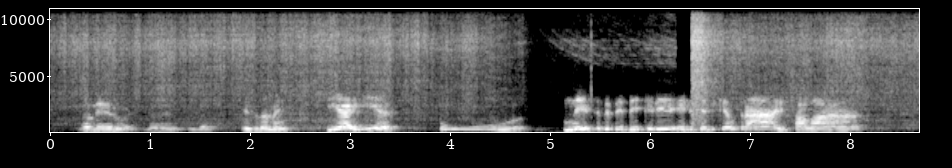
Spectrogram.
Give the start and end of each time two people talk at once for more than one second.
none

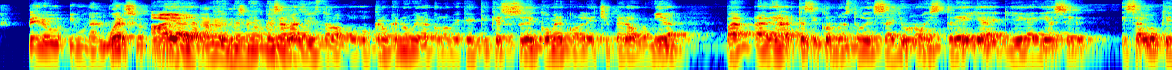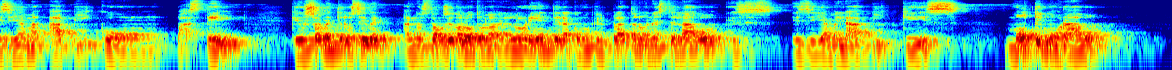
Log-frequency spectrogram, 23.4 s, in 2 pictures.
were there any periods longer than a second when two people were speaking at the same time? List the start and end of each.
1.5-3.0

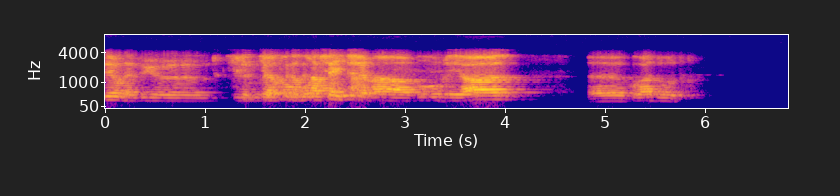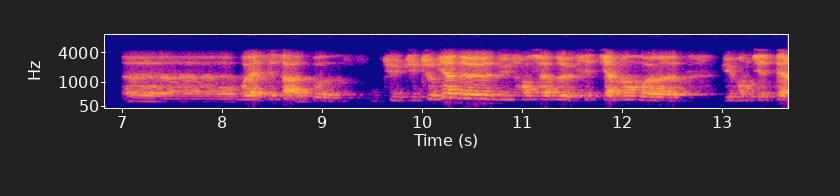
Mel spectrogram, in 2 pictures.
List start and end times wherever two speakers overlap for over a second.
1.3-2.7

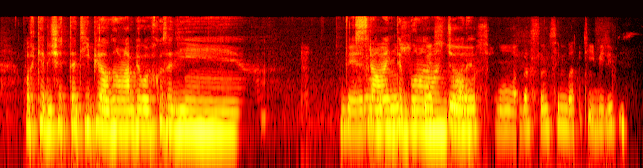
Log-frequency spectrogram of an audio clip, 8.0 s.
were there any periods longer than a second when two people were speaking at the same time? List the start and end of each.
4.4-6.0

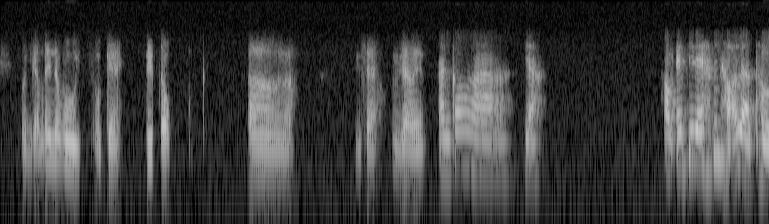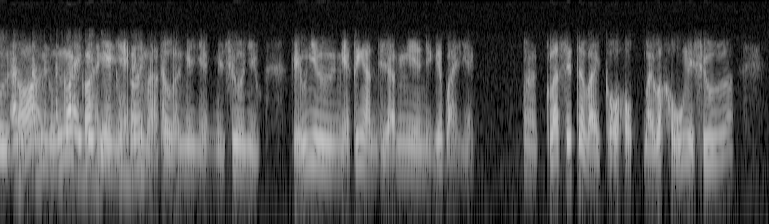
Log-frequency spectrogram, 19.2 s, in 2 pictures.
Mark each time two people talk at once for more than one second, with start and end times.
9.8-11.4

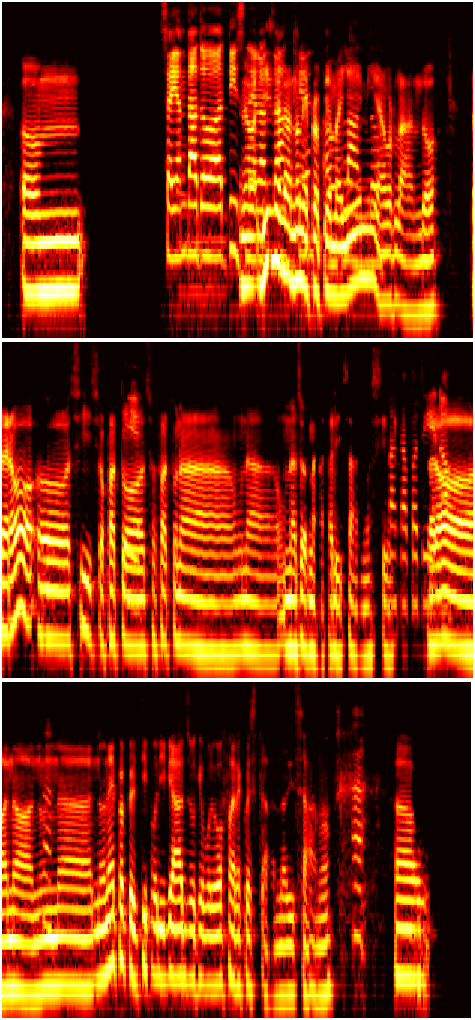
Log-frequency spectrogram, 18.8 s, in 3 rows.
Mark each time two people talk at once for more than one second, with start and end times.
3.2-5.1

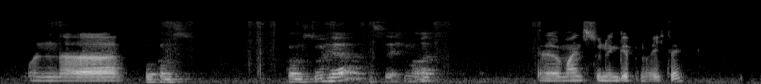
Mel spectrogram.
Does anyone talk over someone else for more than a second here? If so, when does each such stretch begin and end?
none

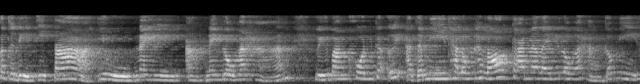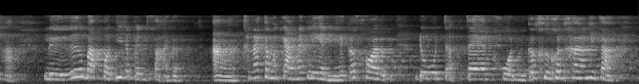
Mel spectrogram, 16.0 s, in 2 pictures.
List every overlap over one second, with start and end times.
none

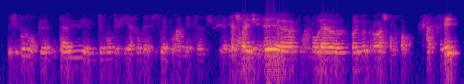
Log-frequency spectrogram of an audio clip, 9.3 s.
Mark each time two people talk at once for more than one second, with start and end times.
4.6-5.8

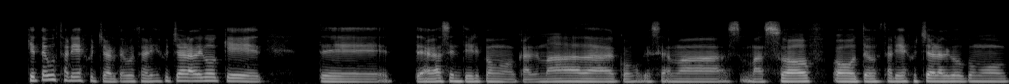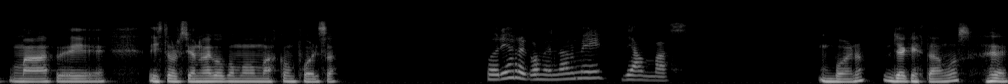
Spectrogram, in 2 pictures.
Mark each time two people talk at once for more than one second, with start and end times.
none

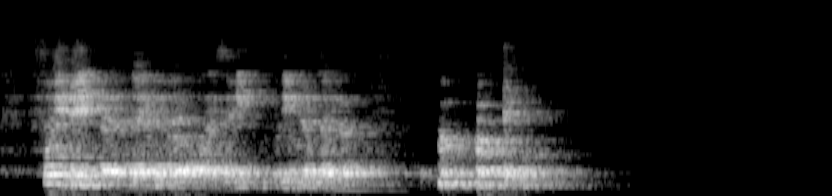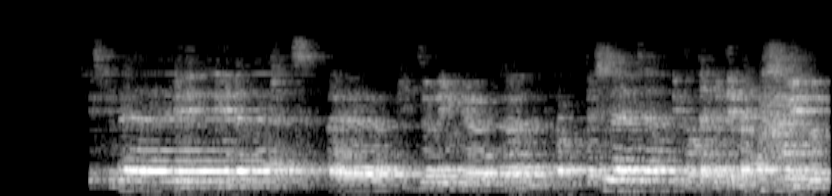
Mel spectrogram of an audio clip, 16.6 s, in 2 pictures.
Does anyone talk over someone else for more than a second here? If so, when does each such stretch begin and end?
9.6-11.1

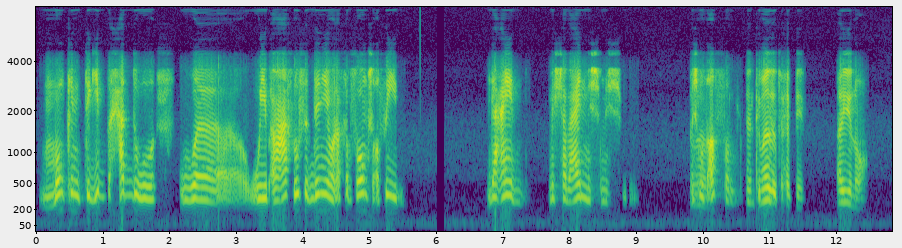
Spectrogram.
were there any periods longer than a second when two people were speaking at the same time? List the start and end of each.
none

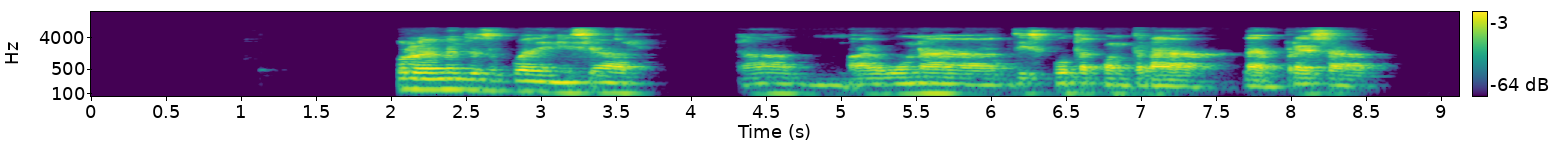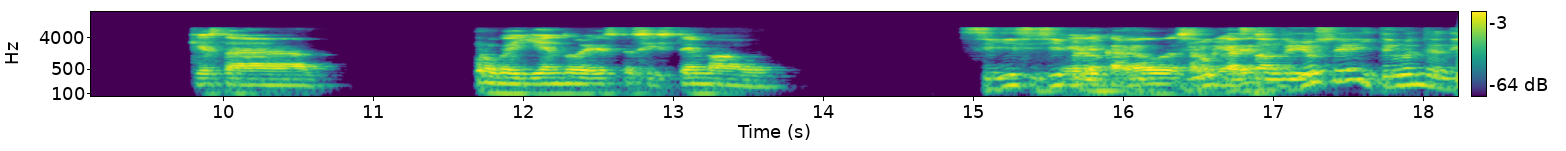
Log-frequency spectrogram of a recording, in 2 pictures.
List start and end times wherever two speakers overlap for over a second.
15.6-17.1

